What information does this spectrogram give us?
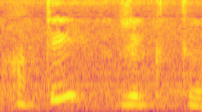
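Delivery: softly modeled अतिरिक्त with short vowels; short vowel sound. Shown as a demonstration. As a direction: keep the इ in अतिरिक्त short and light. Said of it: "अब इसमें छोटी sound निकलेगी".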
